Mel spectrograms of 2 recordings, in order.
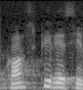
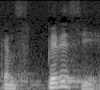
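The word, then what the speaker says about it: conspiracy: بات اتنی سی تھی کہ آپ نے, آپ کو تلفظ کے صحیح ادائیگی کا شوق ہے میں جانتی ہوں, مگر آپ نے کانسپیریسی لفظ بولا تھا ایک جگہ, تو یہ درست نہیں ہے, یہ لفظ کنسپیریسی ہے, تو یہ درست ہے ان کی بات.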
